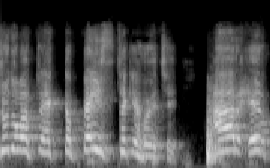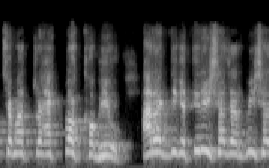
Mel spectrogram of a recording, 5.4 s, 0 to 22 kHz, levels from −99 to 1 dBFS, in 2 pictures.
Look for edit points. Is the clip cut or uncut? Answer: cut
